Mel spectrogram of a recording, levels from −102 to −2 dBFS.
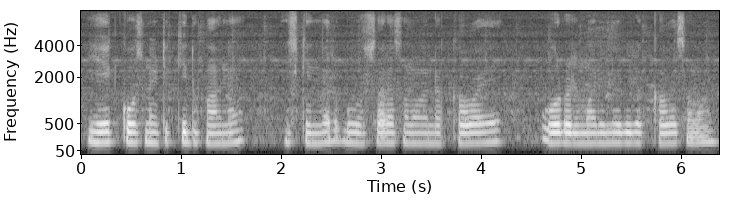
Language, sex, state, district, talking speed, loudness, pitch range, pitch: Hindi, male, Uttar Pradesh, Saharanpur, 205 wpm, -18 LUFS, 160-170 Hz, 165 Hz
